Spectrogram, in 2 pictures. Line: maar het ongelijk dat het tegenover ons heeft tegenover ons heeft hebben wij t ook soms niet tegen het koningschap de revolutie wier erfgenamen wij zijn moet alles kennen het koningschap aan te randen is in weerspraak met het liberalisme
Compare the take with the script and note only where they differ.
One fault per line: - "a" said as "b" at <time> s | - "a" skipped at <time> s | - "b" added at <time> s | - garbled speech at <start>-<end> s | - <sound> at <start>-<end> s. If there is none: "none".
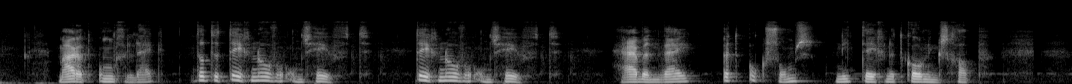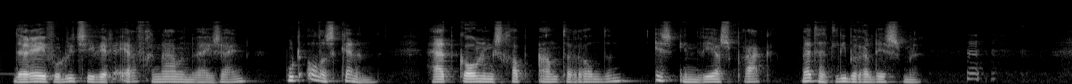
- laugh at 20.4-21.0 s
